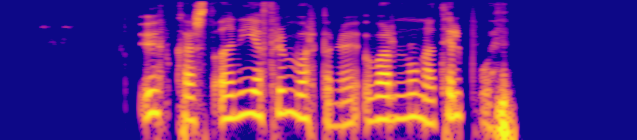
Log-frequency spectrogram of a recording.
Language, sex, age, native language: Icelandic, female, 30-39, Icelandic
